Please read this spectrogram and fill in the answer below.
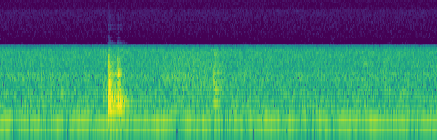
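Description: A sharp metallic tap about a second in and a fainter one a second later, from a caliper and a thin sheet-metal blank being handled while a line is scribed; a steady low hum and hiss sit underneath.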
